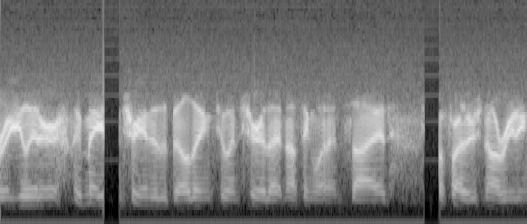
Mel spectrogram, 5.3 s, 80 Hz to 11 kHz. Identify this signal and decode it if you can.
Emergency Alert System (SAME) tones, heard as harsh buzzing bursts, with speech. It is heard from 1.2 to 4.2 s.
